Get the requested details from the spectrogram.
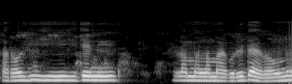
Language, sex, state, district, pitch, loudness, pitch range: Chakma, female, Tripura, Unakoti, 190 Hz, -13 LUFS, 180-195 Hz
